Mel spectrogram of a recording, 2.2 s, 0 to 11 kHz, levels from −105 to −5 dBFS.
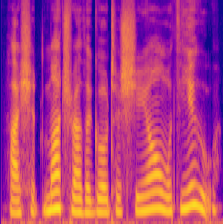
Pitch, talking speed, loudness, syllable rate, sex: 215 Hz, 240 wpm, -18 LUFS, 5.5 syllables/s, female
